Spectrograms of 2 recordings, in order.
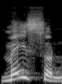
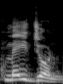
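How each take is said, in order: First: The middle consonant is an s sound. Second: The middle consonant is a z sound. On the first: The speaker calls it right. "মেইসন মেইসন not মেইজন" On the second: The speaker calls it wrong. "নট মেইজন"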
